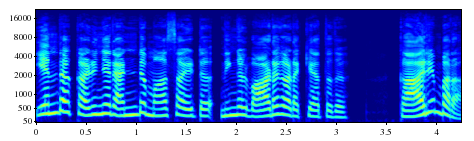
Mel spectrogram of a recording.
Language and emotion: Malayalam, angry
